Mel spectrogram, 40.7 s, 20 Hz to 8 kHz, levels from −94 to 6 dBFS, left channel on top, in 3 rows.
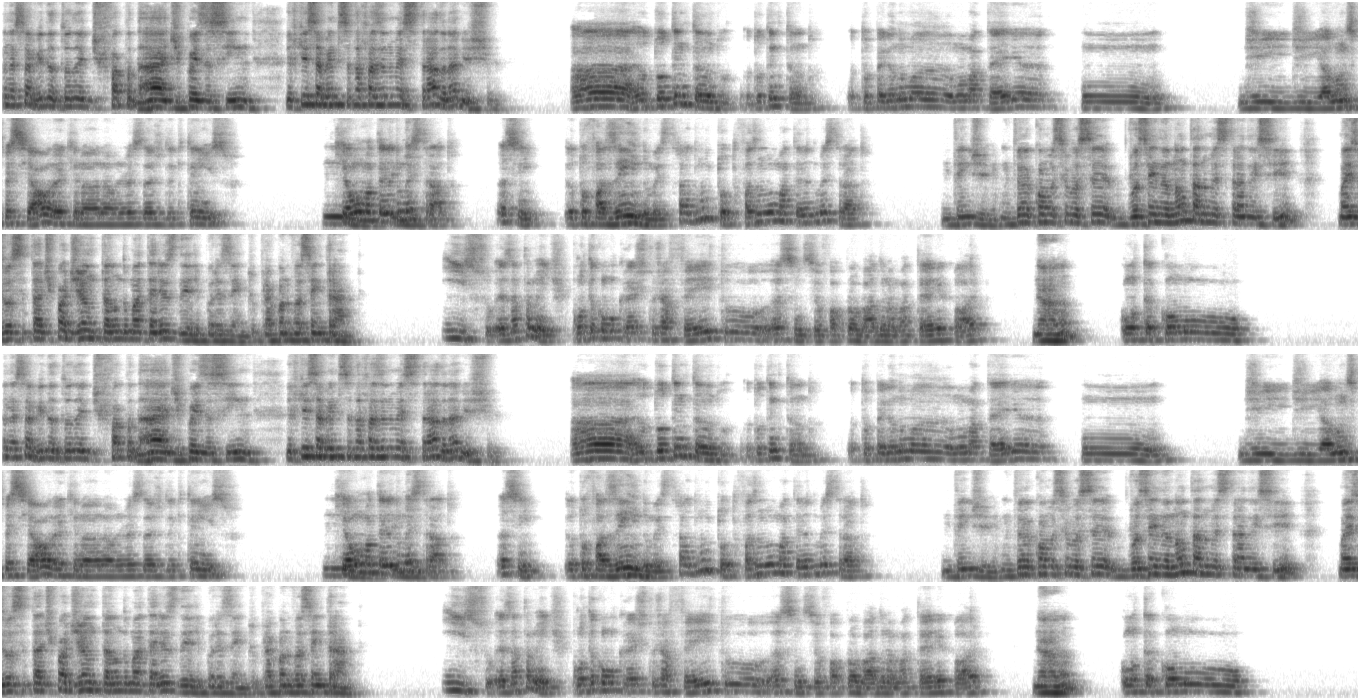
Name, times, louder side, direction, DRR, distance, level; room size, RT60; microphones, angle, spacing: voice 1, 0.0-5.0 16.8-17.7 23.0-26.5 26.9-30.6 37.4-37.8, left 1 dB, 80° left, 2.6 m, -22 dB
voice 2, 5.7-8.2 8.5-10.5 10.8-11.7 12.4-15.9 16.9-18.1 18.5-18.9 19.2-22.2 31.5-36.9 38.3-39.5, equal, 15° left, 2.0 m, -24 dB
6.1 x 4.4 x 4.2 m
head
